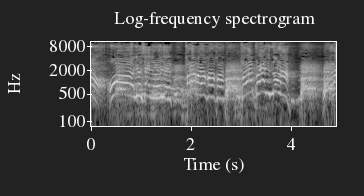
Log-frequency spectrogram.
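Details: Frightened Siberian Husky riding a roller coaster strapped to a man's back, crying loudly in a string of bending, arching wails and whimpers, overlapped by a man's excited exclamations and roaring ride noise.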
